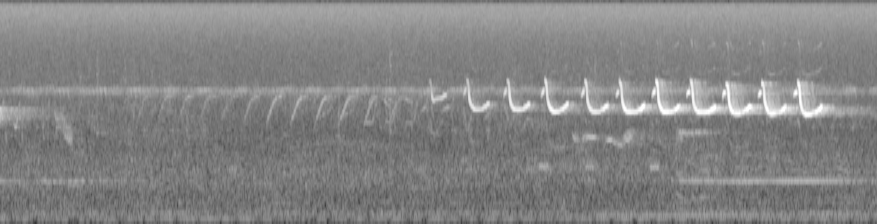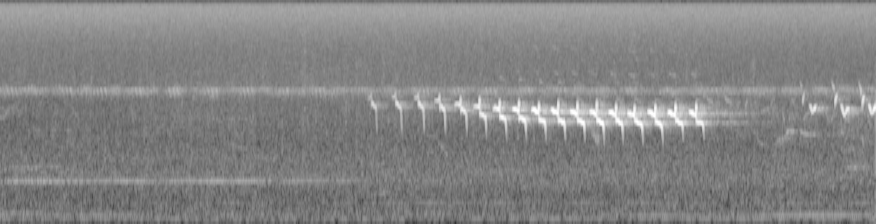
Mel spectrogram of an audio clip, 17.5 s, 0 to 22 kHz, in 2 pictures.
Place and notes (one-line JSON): {"title": "Fürstenberger Wald- und Seengebiet, Germany - Lovely song of the Woodlark", "date": "2015-05-15 18:37:00", "description": "with a light breeze hissing the leaves in the birch and beach trees and occasional golden orioles, crows and blackbird in the background.", "latitude": "53.06", "longitude": "13.38", "altitude": "55", "timezone": "Europe/Berlin"}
